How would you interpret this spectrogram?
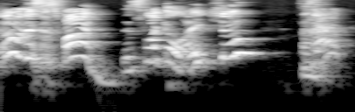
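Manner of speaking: high, delighted monster squeal; gleefully mock the party; gleeful creature voice. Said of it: "it's just gonna be like".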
